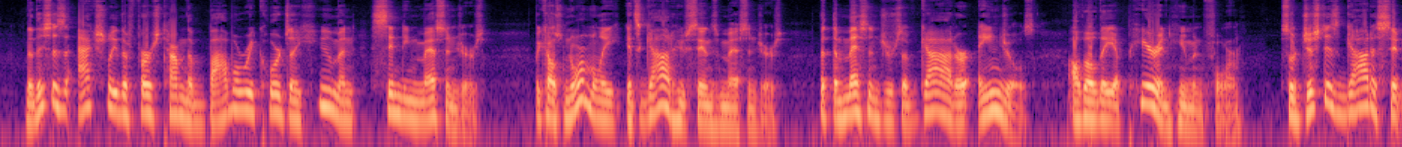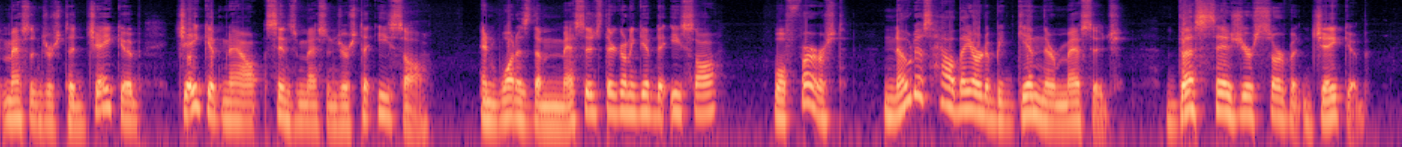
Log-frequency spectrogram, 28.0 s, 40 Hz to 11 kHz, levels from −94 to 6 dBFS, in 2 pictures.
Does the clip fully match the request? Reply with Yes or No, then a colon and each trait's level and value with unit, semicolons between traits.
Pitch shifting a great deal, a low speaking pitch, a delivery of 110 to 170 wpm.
Yes: wide, 6.0 semitones; low, 130 Hz; average, 160 wpm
